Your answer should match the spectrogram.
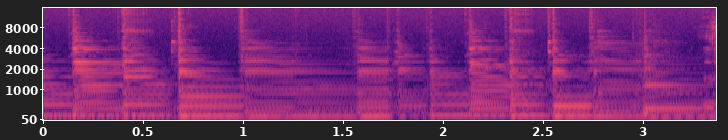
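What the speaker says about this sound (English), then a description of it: "And rast in C sounds like this." Oud plucking a rast maqam in C, a short rising and falling run of distinct picked notes played close and evenly, solo with no voices.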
